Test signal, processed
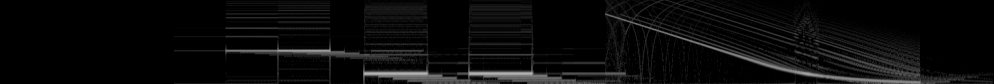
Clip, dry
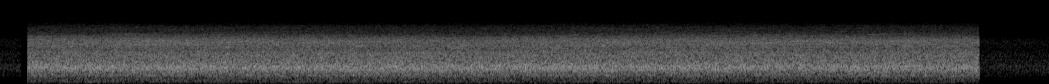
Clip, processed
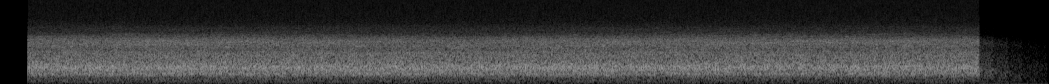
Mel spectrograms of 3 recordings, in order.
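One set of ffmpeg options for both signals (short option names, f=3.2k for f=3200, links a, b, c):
-filter_complex "[0:a]equalizer=f=500:t=o:w=0.27:g=7.5,aeval=exprs='sgn(val(0))*max(abs(val(0))-0.00355,0)':c=same,asplit=2[a][b];[b]adelay=932.9,volume=-23dB,highshelf=f=4k:g=-21[c];[a][c]amix=inputs=2:normalize=0,acrusher=bits=8:dc=4:mix=0:aa=0.000001,asplit=2[d][e];[e]asplit=6[f][g][h][i][j][k];[f]adelay=145,afreqshift=-110,volume=-17.5dB[l];[g]adelay=290,afreqshift=-220,volume=-21.9dB[m];[h]adelay=435,afreqshift=-330,volume=-26.4dB[n];[i]adelay=580,afreqshift=-440,volume=-30.8dB[o];[j]adelay=725,afreqshift=-550,volume=-35.2dB[p];[k]adelay=870,afreqshift=-660,volume=-39.7dB[q];[l][m][n][o][p][q]amix=inputs=6:normalize=0[r];[d][r]amix=inputs=2:normalize=0,volume=2dB"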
